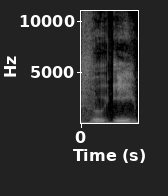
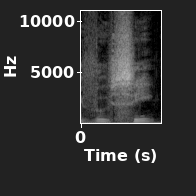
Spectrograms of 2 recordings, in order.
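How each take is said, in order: First: Vous i, with no s sound between the words; vous i, i said without the s; wrong, unlinked. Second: Vous si, with an s sound joining the words; vous si, si starting with an s; correct linking. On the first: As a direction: say vous i with a plain vowel after vous. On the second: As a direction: say vous si with a clear s before si. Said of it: "that is a very awkward way". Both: Shown as a demonstration.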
